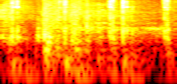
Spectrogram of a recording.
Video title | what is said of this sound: Cosy Art Club - Funky Fish - Mixed Media | You can hear that ball bearing inside there shaking about.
